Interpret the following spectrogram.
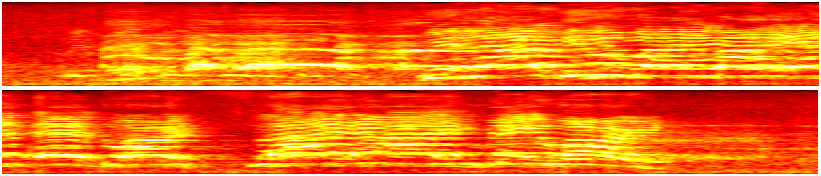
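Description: Several young women singing together loudly in high, wavering voices without clear words, in three long phrases, the middle one the longest.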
